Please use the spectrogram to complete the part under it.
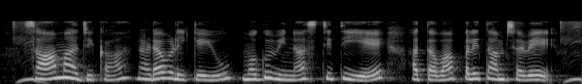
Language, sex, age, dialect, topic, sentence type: Kannada, female, 18-24, Mysore Kannada, banking, question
